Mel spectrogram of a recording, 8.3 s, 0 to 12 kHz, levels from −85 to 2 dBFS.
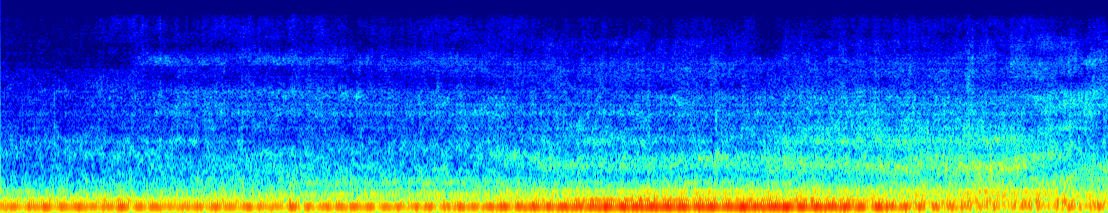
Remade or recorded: remade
